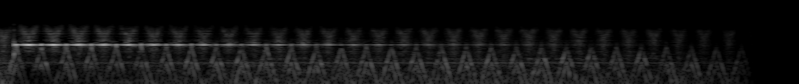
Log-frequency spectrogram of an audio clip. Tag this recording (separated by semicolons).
one-shot; instrument; metal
